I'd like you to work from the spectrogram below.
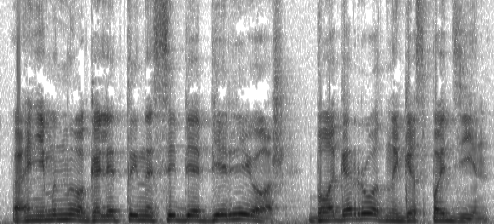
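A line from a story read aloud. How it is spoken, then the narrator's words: Angry pirate growl. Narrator (Russian): зло прорычал пират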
